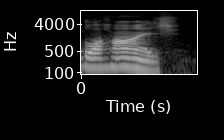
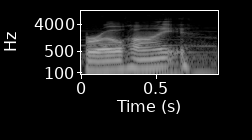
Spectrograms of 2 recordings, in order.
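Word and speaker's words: Blåhaj: so but we're going to keep calling it blage just to like spite air Yi just need to remember icy mainly plays pot it's pronounced like brohi the Ikea shark H there was no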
